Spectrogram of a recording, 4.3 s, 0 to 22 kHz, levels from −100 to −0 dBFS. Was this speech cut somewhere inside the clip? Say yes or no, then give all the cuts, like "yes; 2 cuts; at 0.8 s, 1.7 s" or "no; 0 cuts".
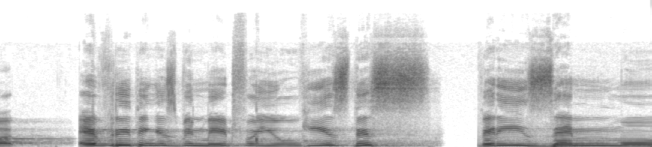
yes; 1 cut; at 2.0 s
